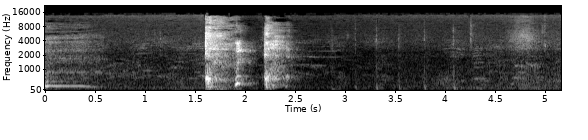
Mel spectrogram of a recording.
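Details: Adult woman speaking on stage at a rally, coughing repeatedly while trying to give a speech; three harsh cough bursts in quick succession, then quiet room noise.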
